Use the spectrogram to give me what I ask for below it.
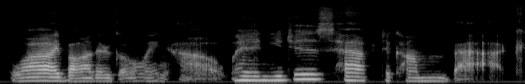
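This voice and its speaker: A put-on character voice at a middle pitch, very slow in pace with hardly any pauses. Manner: slow, gloomy, droopy.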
